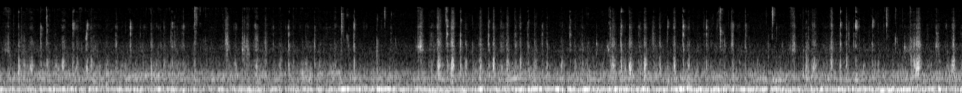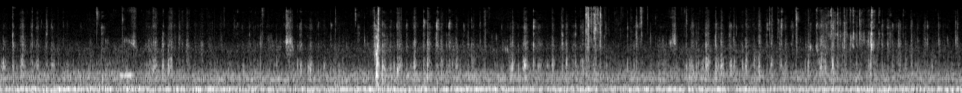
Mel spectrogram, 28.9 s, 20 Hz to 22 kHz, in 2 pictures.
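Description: A person chewing and crunching food close to the microphone, with a constant patter of small clicks and one sharper click about 20 seconds in, over a steady low hum.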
